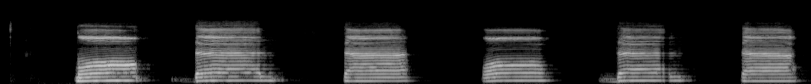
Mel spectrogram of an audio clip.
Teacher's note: জিহ্বার আগা এবং সামনের দুই দাঁতের গোড়ার সাথে লাগিয়েছি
